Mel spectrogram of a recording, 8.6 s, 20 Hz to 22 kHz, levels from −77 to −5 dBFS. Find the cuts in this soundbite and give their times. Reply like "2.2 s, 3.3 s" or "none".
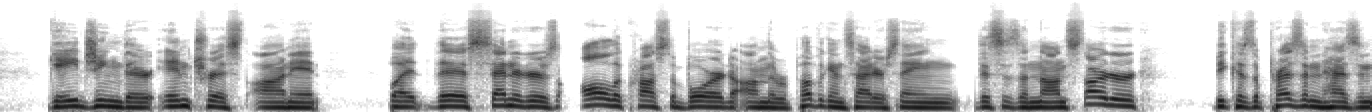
2.3 s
